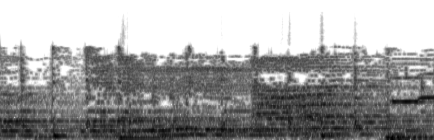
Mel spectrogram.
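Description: Devotional music: a chanted hymn sung over instrumental accompaniment, with low drum beats underneath.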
